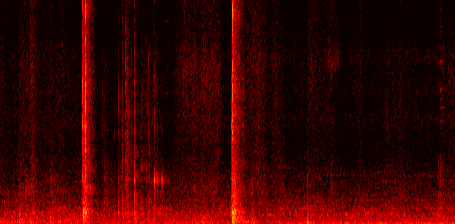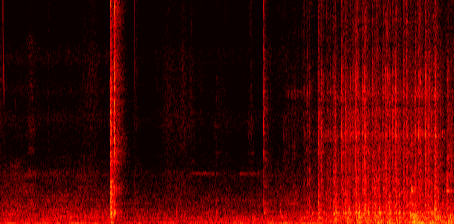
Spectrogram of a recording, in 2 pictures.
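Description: A sewing machine stitches a bone pocket on a pant, giving a soft, steady mechanical whir with a few sharp clacks spaced through it and a louder run of stitching toward the end.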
